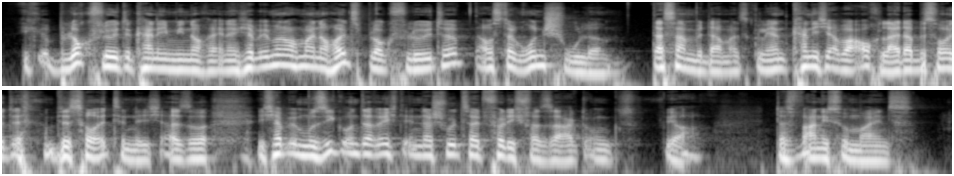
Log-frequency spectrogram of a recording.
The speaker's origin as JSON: {"language": "German", "region": "Mecklenburg-Vorpommern", "country": "Germany", "said": "meine Heimatland Mecklenburg-Vorpommern"}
